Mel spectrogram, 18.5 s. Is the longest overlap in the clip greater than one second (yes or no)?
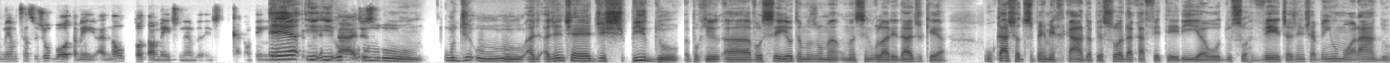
yes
